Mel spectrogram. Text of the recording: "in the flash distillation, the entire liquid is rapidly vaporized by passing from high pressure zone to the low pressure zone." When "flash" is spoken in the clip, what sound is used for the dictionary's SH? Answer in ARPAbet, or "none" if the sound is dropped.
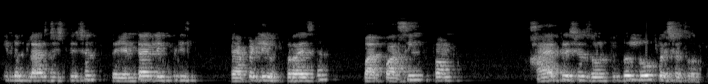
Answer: S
